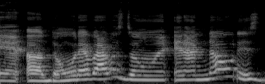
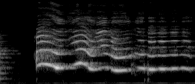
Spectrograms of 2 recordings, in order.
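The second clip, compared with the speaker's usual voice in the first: very high, gushing mock voice; high-pitched voice; 3 dB louder, faster than usual. Wife mimics teller's high-pitched gushing reply. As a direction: squeak it like a smitten girl. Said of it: "responded in a high-pitched voice".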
